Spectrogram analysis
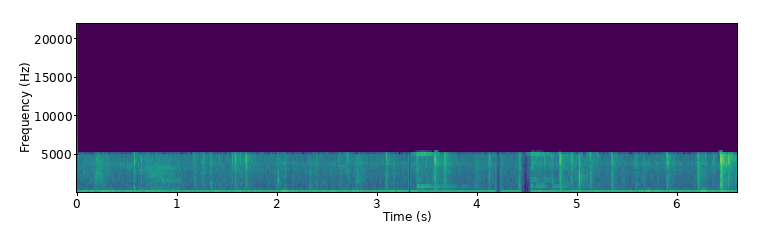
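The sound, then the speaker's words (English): Typing on a computer keyboard makes scattered, irregular keystroke clicks over a loud, steady low hum. “You don't see what I just typed?”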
